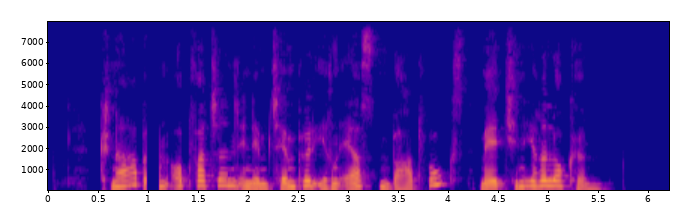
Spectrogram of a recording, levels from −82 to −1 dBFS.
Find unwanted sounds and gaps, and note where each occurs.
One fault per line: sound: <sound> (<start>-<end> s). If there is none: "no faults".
sound: dropout (1.0-1.1 s)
